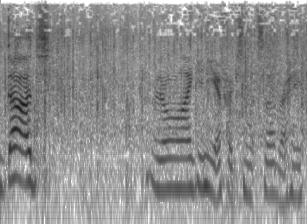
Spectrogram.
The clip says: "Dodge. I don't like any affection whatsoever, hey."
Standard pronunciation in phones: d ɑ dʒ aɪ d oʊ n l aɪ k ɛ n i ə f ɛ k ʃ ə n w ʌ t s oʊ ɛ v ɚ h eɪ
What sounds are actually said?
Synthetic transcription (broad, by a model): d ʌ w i d oʊ n l aɪ k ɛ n i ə f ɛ k s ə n w ʌ t s oʊ ɛ v ɚ h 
